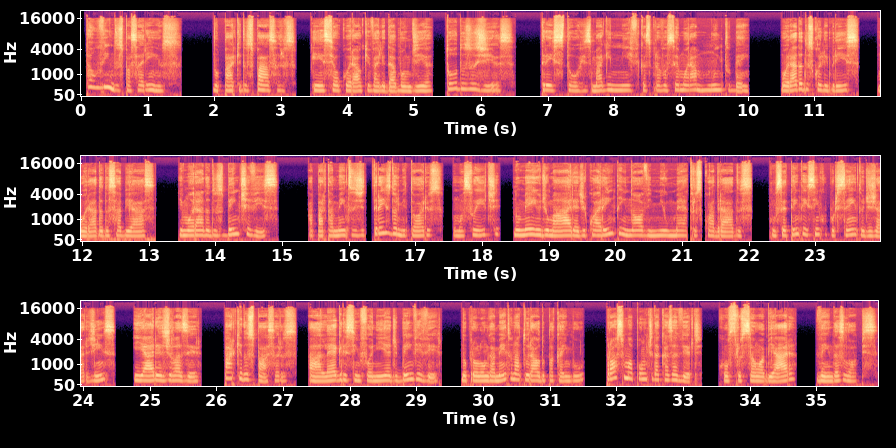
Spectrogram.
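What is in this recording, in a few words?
Portuguese BR female Narration; voice over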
